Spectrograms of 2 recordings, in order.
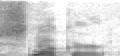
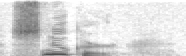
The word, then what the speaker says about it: snooker: A couple of episodes ago, we featured a clip from British comedian Richard Herring's Me One versus Me Two Snooker, or Snooker, as it's properly pronounced in England, apparently.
